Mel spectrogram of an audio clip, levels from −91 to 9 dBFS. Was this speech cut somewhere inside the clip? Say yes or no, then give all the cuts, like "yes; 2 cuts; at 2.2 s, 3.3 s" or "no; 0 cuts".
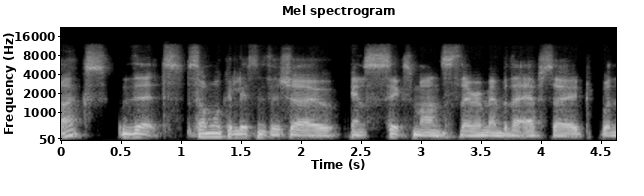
no; 0 cuts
